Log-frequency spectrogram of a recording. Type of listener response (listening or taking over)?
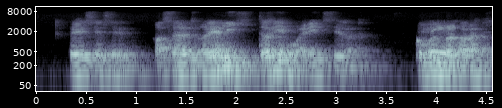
listening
